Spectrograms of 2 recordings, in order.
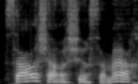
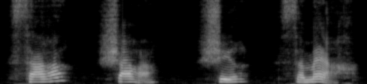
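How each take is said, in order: First: It is said fast. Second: It is said slowly.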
